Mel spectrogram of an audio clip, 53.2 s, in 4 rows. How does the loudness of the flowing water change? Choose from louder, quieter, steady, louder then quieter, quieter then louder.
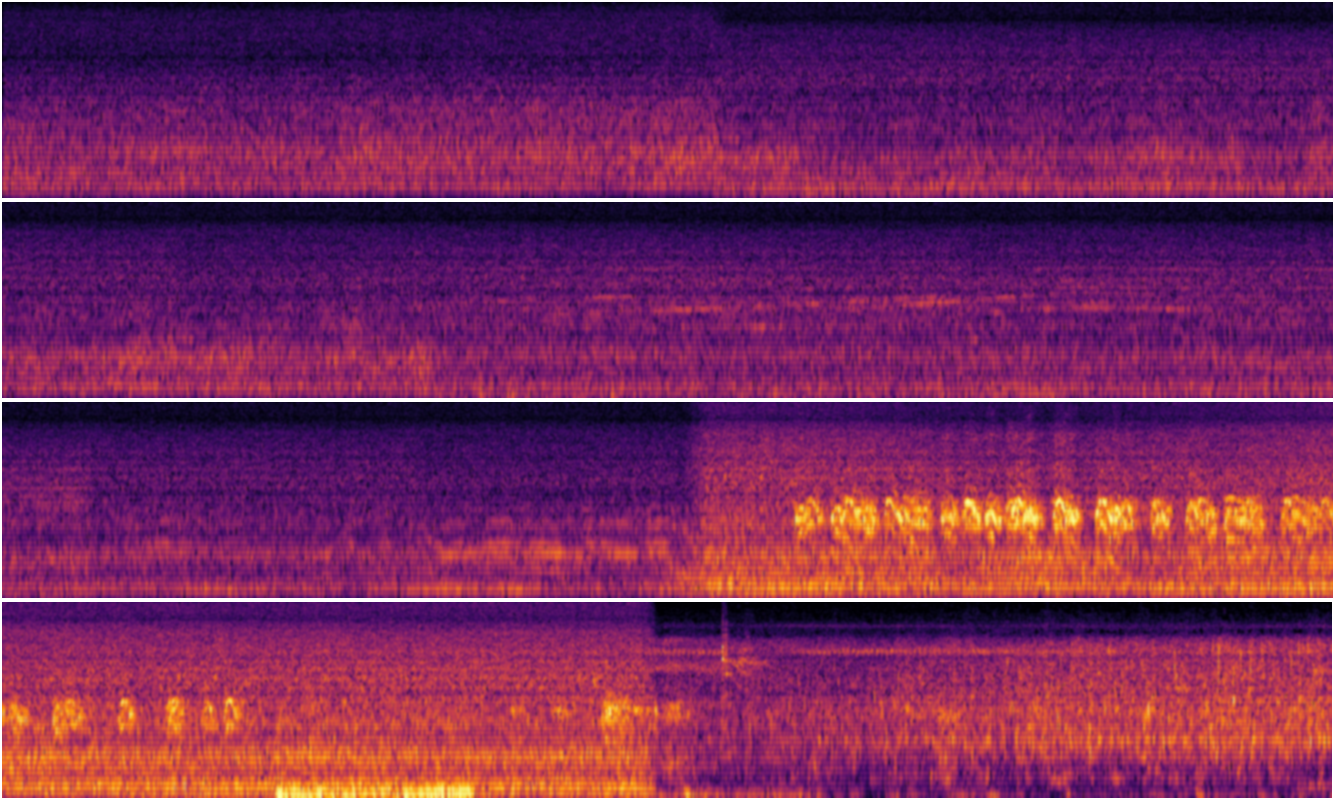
louder.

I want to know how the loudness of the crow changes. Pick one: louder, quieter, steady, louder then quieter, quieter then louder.
quieter.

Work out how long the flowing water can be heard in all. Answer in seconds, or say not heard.
53 s.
